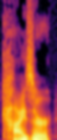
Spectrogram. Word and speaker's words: Caesar: of these roots so caesar is typically thought to have been pronounced kaiser historically so that's just a weird thing that most people don't know linguists usually say that it was pronounced julius kaiser and not julius caesar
